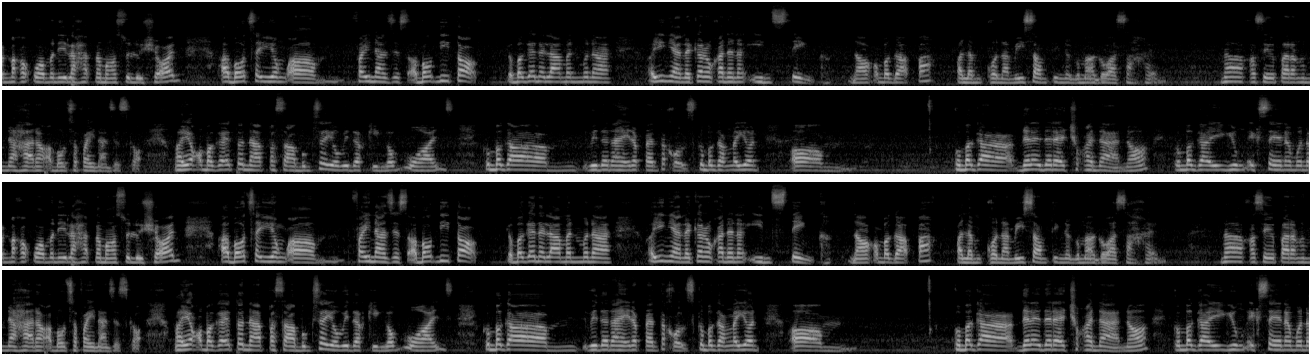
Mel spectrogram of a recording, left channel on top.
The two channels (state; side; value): normal; both; correlation 0.45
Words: Makakuha mo ni lahat ng mga solusyon about sa iyong finances. About dito, kumbaga nalaman mo na, ayun yan, nagkaroon ka na ng instinct. Na kumbaga, alam ko na may something na gumagawa sa akin na kasi parang hinaharang about sa finances ko. Ngayon, kumbaga, ito na pasabog sa'yo with the King of Wands. Kumbaga, with the Nine of Pentacles. Kumbaga, ngayon, kumbaga, dire-diretso ka na, no? Kumbaga, yung eksena mo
